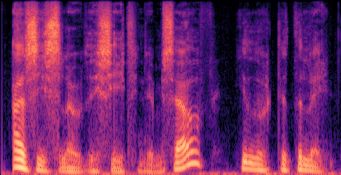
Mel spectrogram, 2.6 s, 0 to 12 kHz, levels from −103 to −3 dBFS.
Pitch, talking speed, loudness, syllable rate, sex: 100 Hz, 235 wpm, -20 LUFS, 7.1 syllables/s, male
